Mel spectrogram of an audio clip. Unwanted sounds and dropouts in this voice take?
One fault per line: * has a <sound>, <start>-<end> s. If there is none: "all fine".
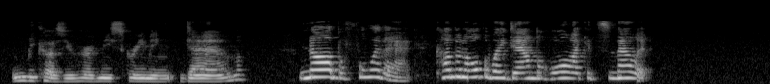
all fine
